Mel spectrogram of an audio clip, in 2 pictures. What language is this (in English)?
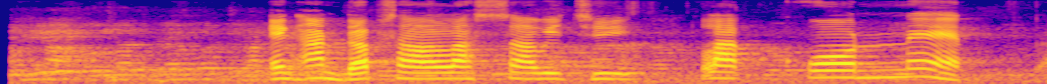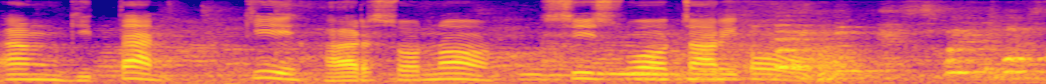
Javanese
